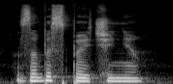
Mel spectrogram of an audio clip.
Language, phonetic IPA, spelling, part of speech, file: Ukrainian, [zɐbezˈpɛt͡ʃenʲːɐ], забезпечення, noun, Uk-забезпечення.ogg
- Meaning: 1. verbal noun of забезпе́чити pf (zabezpéčyty) 2. security, insurance, safety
